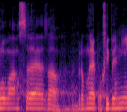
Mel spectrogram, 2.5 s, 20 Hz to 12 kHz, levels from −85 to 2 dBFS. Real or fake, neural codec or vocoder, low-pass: fake; codec, 24 kHz, 1.5 kbps, HILCodec; 10.8 kHz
